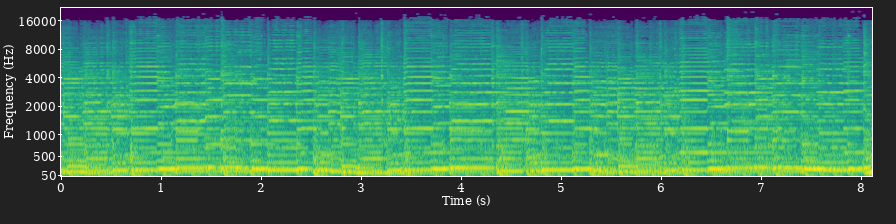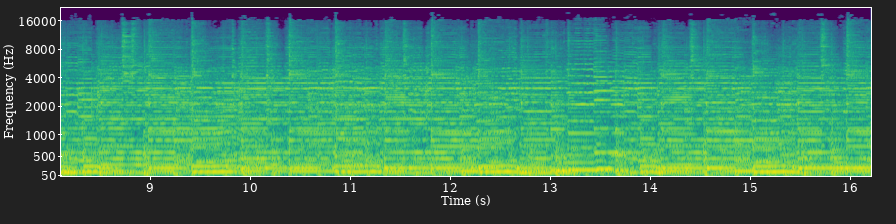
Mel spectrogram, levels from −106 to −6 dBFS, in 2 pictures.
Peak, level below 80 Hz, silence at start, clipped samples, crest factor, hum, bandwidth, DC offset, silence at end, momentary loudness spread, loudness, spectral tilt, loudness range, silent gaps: -2 dBFS; -32 dBFS; 0 s; under 0.1%; 12 dB; none; 17 kHz; under 0.1%; 0 s; 2 LU; -15 LUFS; -5 dB/octave; 1 LU; none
